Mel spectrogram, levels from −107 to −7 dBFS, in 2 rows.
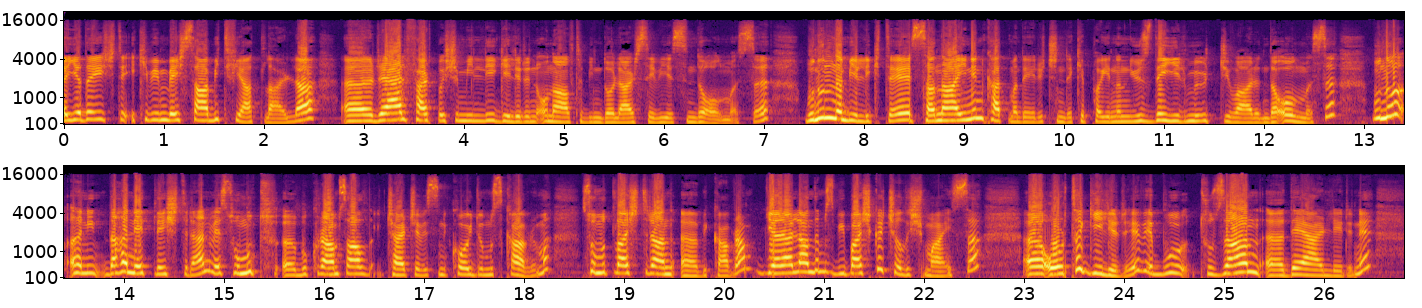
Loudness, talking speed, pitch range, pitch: -18 LUFS, 125 wpm, 185-255 Hz, 220 Hz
